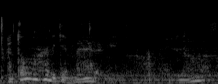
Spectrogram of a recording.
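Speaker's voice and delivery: hushed, fast whisper. Real, not acted. A husband whispering about his wife, hushed. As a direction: whisper it so nobody hears.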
